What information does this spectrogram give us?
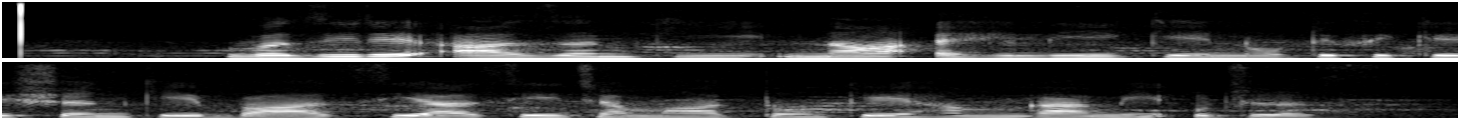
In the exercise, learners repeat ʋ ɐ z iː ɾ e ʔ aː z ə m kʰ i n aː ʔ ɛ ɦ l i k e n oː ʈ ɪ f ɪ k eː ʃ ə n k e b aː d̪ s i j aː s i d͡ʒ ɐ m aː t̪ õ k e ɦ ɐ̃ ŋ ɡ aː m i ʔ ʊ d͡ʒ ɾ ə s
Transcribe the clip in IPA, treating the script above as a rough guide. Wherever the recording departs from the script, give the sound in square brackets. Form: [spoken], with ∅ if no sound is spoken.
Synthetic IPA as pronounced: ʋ ɐ z iː ɾ e ʔ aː z ə m [k] i n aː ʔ ɛ ɦ l i k e n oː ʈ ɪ f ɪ k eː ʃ ə n k e b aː d̪ s i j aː s i d͡ʒ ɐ m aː t̪ õ k e ɦ ɐ̃ ŋ ɡ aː m i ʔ ʊ d͡ʒ [l] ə s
